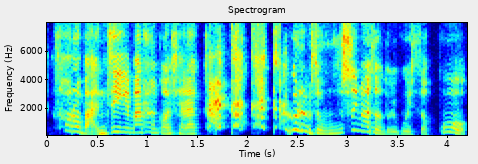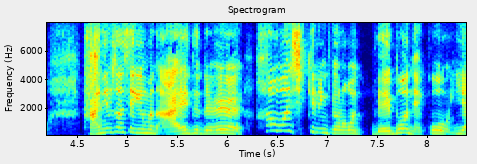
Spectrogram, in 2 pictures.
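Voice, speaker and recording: Bright, animated woman lecturer. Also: fairly high pitch. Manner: acts out quoted teachers and children in lively voices; asks the audience questions and answers them. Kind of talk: lecture to parents.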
